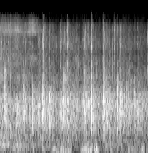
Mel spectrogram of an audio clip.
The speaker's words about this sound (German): Kann man auch mal klatschen, ja, auf jeden Fall kann man mal klatschen.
